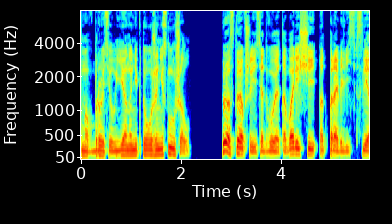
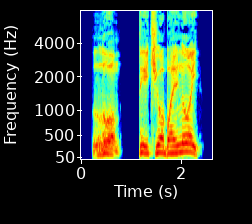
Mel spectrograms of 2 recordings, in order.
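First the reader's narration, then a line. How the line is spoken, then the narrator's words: Angry shout. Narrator (Russian): зло крикнул Самсон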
